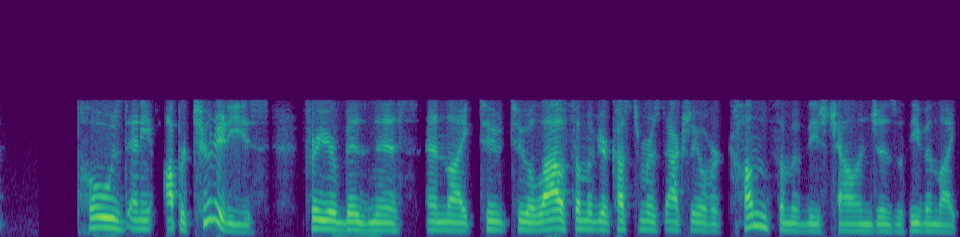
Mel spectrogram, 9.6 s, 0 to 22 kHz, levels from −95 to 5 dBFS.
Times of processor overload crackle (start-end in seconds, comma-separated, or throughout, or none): none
